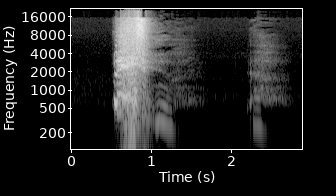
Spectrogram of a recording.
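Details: Female, one loud, forceful sneeze with a voiced tail, then a smaller voiced sound; one of a series of big, powerful sneezes.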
